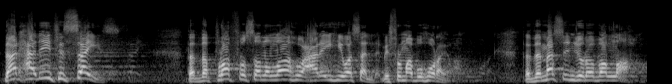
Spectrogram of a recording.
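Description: A man, preaching a sermon as an imam, swinging between high and low. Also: lively intonation, quick pace. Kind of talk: Friday sermon. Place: mosque. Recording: echoey hall.

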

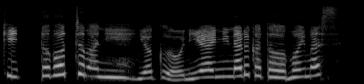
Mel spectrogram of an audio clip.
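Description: A woman playing a doting, domineering dragon maid in an ASMR voice drama, speaking politely with gentle teasing, close to the microphone. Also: very high-pitched, lively intonation, normal speed, dry recording. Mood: sweet teasing. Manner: polite servile speech, gently teasing and coddling. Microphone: close microphone, dry.

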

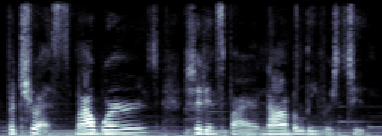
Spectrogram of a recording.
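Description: Energetic lady podcast host, music playing under her, pumped up intro. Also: fairly low pitch, unhurried. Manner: energetic, motivational.

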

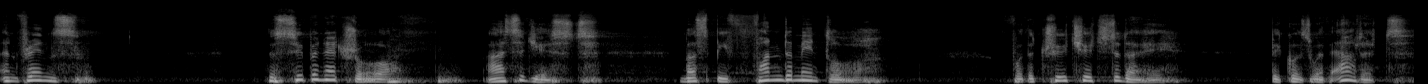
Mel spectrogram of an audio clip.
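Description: A man from Zimbabwe, preaching a sermon in an earnest, deliberate way with emphatic repetition. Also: mid-range voice, lively intonation, slightly rough.

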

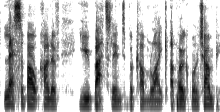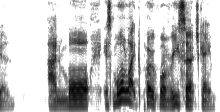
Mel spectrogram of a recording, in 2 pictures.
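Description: A man's voice: mid-range voice, normal speed, a bit bright, dry recording, clean studio sound. A man co-hosting a casual video game chat, enthusiastic and often checking in with "right?". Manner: enthusiastic, tags statements with "right?". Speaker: podcast co-host.

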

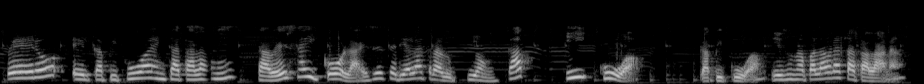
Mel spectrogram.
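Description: Husky-voiced Caribbean Colombian woman. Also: fairly high pitch, sing-song, moderate pace, dull audio, soft background music. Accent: Colombian Caribbean with Spanish influence. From Barranquilla, Colombian Caribbean. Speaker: interview guest. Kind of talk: conversational anecdotal interview.

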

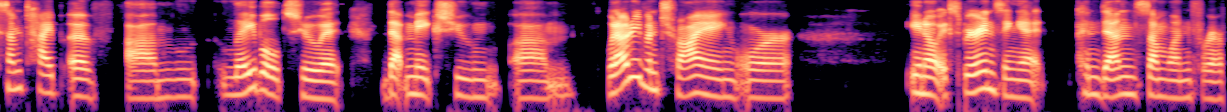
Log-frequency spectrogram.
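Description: A woman's voice: low-pitched, clear, resonant tone, no room sound, clean studio sound. A woman with an American-influenced English accent, co-hosting a podcast in casual, chatty talk that wanders off on tangents and restarts sentences often. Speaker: podcast co-host.

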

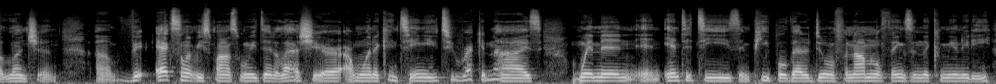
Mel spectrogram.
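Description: A woman hosting a podcast in a chatty, upbeat way, her voice a little raspy today. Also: sits low, darkish tone. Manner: upbeat, chatty, many fillers. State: slightly raspy voice. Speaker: podcast host. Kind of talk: casual solo podcast talk.

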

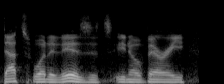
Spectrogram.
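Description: A man's voice: lowish voice, steady tone, normal speed, a little mellow. A man in his thirties interviewing casually, with a rambling, slangy way of feeling out his sentences. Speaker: interviewer, musician.

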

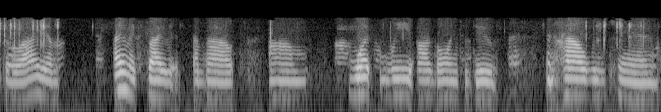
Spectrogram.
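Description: A woman calling in to a radio show, enthusiastic and rambling with ums. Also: low-pitched. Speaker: caller. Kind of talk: call-in radio. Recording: tinny phone line with crowd noise.

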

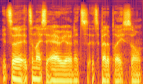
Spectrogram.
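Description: Very deep-voiced man, rambling casual chat. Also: little pitch movement, fast, a little mellow. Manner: rambling, self-correcting, laughs often. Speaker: podcast co-host. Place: London.

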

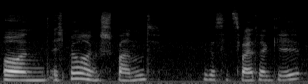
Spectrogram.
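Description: A woman with a cold hosting a podcast and reading a story aloud in a steady, plain way. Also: mid-range voice, normal speed, poor audio. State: has a cold. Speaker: narrator and host.

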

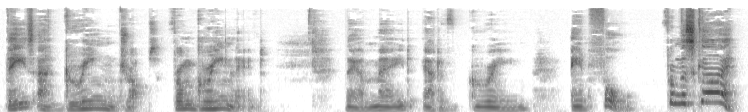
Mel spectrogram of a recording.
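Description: Woman as a patient, persuasive boy, very animated. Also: a bass voice, slow, slightly rough, pitched below the performer's own voice, full character voice. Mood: persuasive, sly. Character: clever, patient older brother, a young boy. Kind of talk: storybook character voice.

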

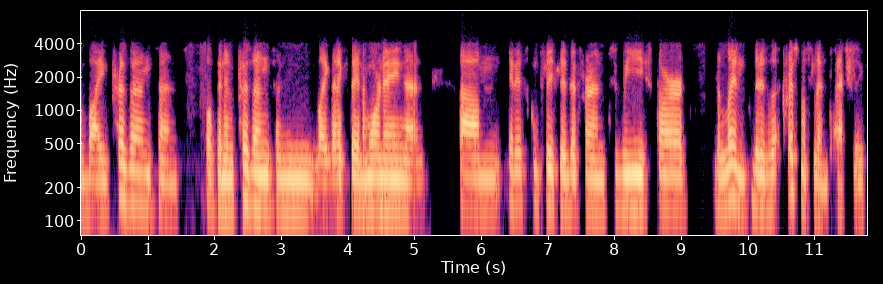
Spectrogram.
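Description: A man's voice: mid-range voice, no echo. Egyptian-born man on a tinny phone line. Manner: halting, many fillers and restarts. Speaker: interview guest. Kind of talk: casual conversation.

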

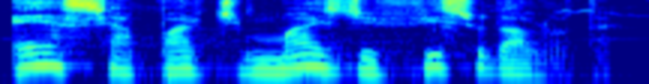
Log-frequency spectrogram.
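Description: An actor with a Brazilian accent playing a weary, self-doubting spirit in a radio drama, earnest and melancholy in delivery. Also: male voice, medium pitch, animated, brisk, darkish tone, soft background music, close to an everyday voice. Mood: humble, thoughtful.

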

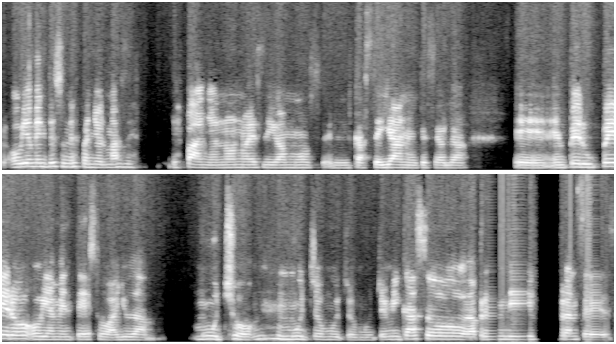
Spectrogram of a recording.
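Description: A woman whose first language is Italian, born and raised in Italy, speaking as a guest in a reflective, halting way with frequent fillers. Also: mid-range voice, no echo. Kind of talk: personal testimony in conversation. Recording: dull lo-fi audio, dry.

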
